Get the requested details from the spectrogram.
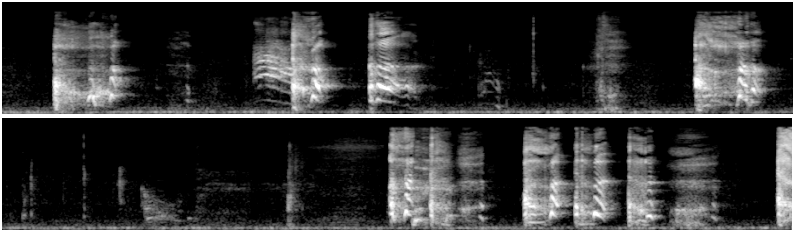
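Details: Child coughs repeatedly, a few spaced coughs then a rapid run near the end, recorded for a doctor; cough.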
